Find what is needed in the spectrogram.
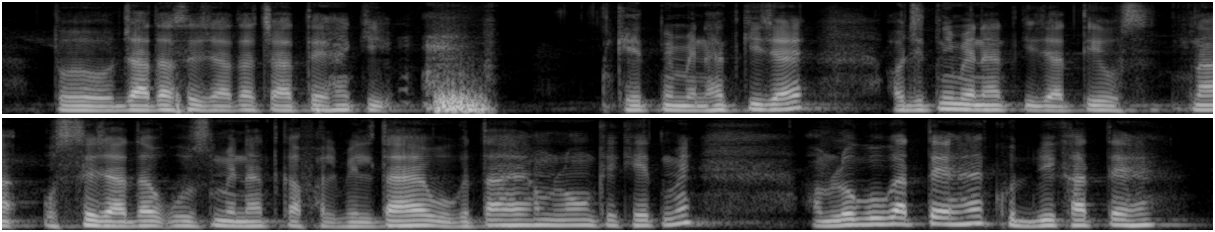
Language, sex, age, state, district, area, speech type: Hindi, male, 30-45, Uttar Pradesh, Jaunpur, rural, spontaneous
